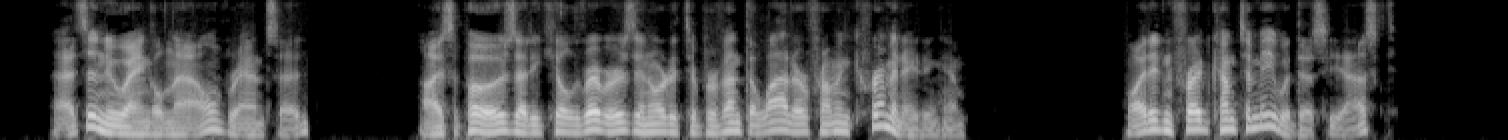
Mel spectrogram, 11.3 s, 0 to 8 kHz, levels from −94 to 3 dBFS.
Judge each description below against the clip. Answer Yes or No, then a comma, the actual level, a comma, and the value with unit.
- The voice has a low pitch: Yes, low, 125 Hz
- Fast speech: No, average, 170 wpm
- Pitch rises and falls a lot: Yes, wide, 6.1 semitones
